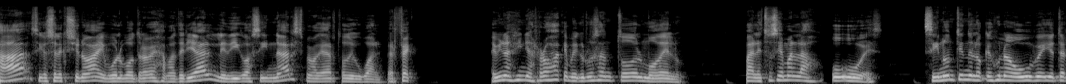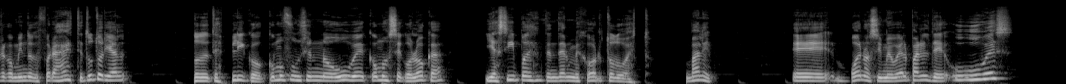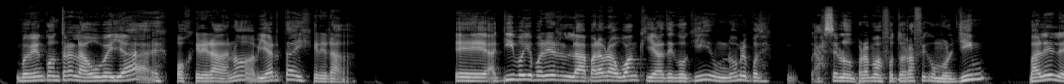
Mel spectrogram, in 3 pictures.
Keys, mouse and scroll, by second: 0.0 a, 1.6 click, 2.1 click, 2.8 click, 3.8-4.3 scroll down 4, 4.3 middle click, 5.1 middle click, 20.8 click, 21.9-22.5 scroll up 3, 22.5 middle click, 25.3 scroll up 1, 31.8-31.9 scroll up 3.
